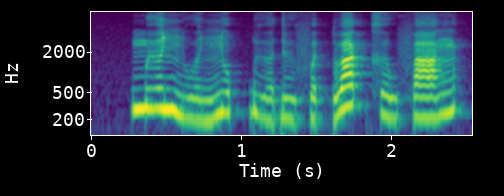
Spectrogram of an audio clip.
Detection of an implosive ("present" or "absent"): present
